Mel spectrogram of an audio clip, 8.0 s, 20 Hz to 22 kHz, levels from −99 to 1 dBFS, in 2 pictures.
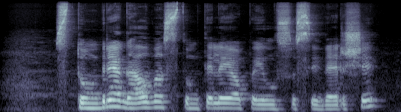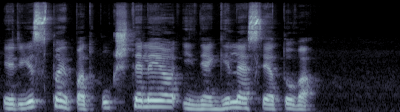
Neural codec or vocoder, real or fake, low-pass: none; real; 19.8 kHz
